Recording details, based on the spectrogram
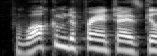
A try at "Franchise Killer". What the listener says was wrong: Franchise Kill? I said killer. It sounded like Franchise Kill. A little more aggressive.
